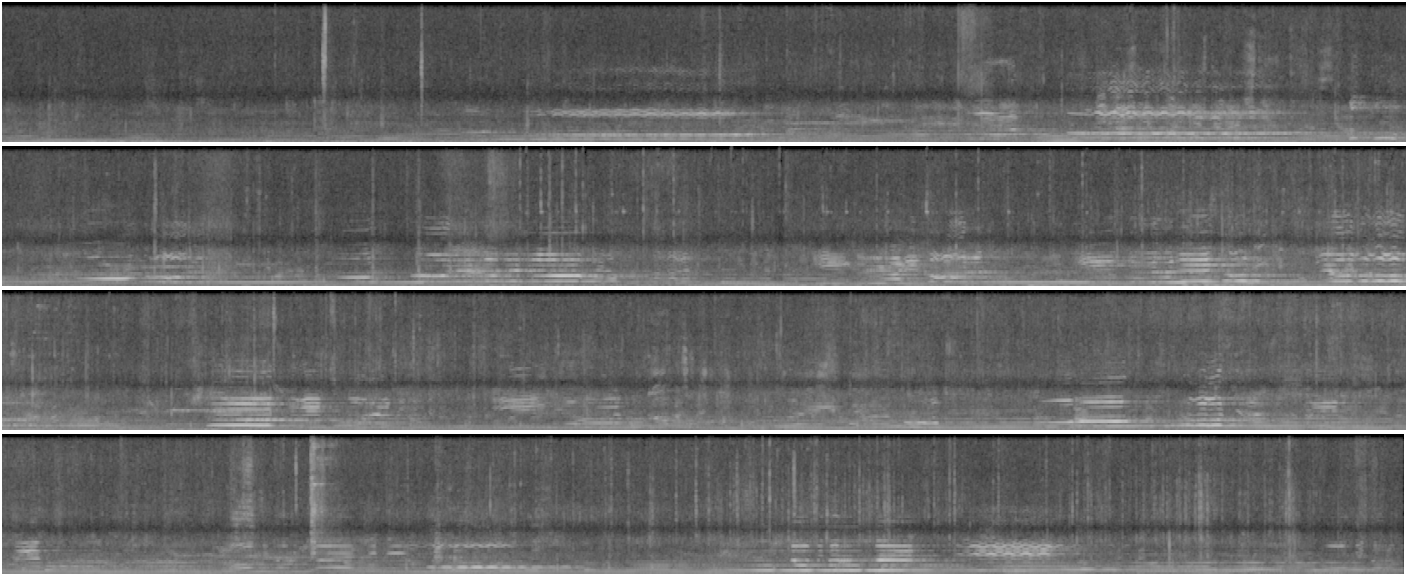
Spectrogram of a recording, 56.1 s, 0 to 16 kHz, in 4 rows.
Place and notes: Grodzka, Kraków, Poland - (119 BI) Street Opera singer
This place is pretty often chosen by a variety of musicians with special attention to those closer to classical rather than popular music.
Recorded with Soundman OKM on Sony PCM D100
